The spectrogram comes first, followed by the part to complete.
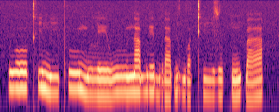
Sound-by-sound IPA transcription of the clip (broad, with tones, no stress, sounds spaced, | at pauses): w oː˦ kʰ i˦ m iː˨ pʰ uː˦ m u˨ l eː˨ w uː˦ n a˦ b e˦ b ʊ˨ ɾ a˨ ɓ i˦ ɡʷ a˨ kʰ iː˨ z u˨ k ũ˨˦ k͡p a˨˦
